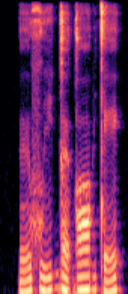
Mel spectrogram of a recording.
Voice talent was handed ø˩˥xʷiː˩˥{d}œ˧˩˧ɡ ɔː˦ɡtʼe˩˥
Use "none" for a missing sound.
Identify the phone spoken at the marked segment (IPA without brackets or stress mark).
ɡ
